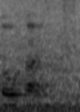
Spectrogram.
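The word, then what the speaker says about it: طه: situ baik silakan Pak ini kan gak ada alifnya tetapbaca panjang P Thaha Iya Thaha Iya dia tetap panjang Thaha seperti itu biasanya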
